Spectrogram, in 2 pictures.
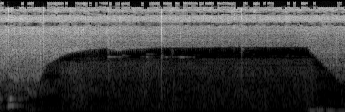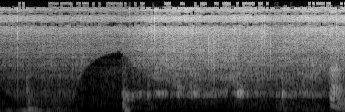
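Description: Dry onions are sautéed in a pan for a boiled chicken dish: a steady sizzle with stirring scrapes, broken by the onions dropping in and a louder burst of frying near the end, with no voices.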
